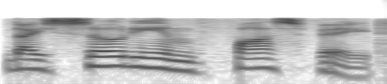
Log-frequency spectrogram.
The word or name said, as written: disodium phosphate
